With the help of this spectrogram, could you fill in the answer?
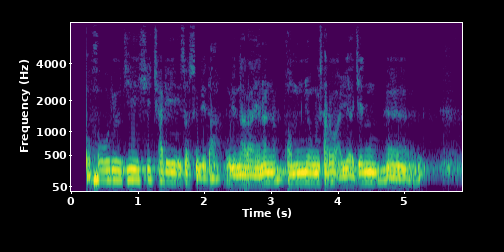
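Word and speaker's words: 法隆寺: 우리 발음으로는 법륜사인데 일본 사람들은 이걸 호류지 이렇게 발음합니다.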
